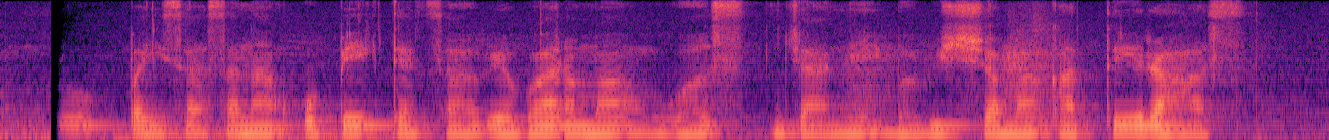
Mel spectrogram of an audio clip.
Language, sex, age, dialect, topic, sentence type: Marathi, male, 18-24, Northern Konkan, banking, statement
